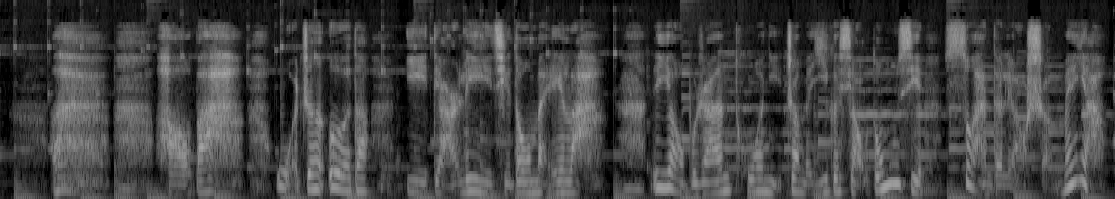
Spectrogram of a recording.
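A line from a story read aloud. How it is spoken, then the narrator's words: Panting. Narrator (Chinese): 大狼先生喘着气说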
